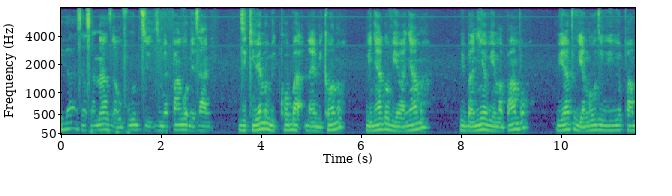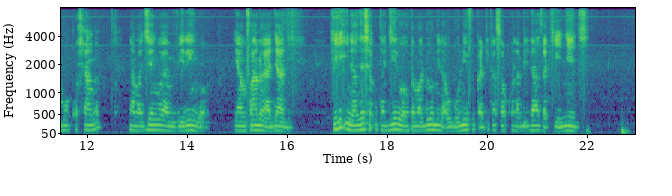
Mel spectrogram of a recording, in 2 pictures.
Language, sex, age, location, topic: Swahili, female, 50+, Nairobi, finance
